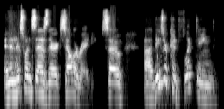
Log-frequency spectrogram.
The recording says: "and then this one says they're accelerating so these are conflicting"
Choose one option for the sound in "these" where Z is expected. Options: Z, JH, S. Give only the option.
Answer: Z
